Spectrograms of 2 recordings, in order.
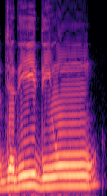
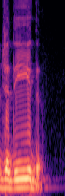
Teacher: अगर मिलाकर पढ़ेंगे तो इदगाम होगा, जदीदियूं, वक्फ करेंगे तो जदीद।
